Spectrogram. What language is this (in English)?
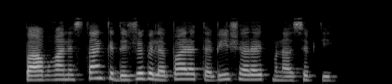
Pashto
